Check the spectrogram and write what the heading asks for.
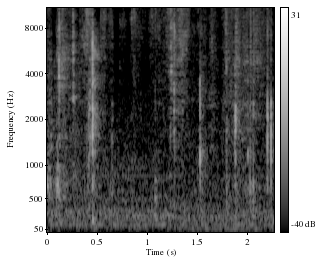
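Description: Faint rustling of paper and cardboard, with a few light ticks and a quick run of them near the end, as hands lift a paper documentation insert out of a small cardboard box.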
